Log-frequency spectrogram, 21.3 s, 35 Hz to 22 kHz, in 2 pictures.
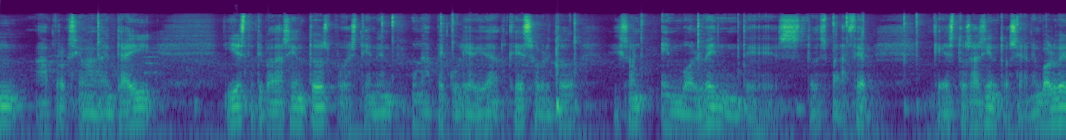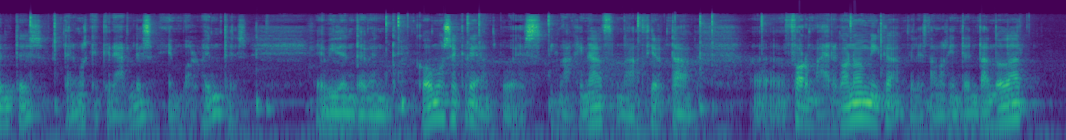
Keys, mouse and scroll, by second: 1.0-3.0 middle drag, 3.8-5.6 drag, 4.4-6.3 right drag, 5.8 middle click, 8.4-10.2 drag, 9.0-10.2 right drag, 11.0 click, 12.1 middle click, 14.5-17.0 drag, 15.3-17.0 right drag, 17.3 right click, 18.0 click, 19.5 middle click, 19.7 click.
